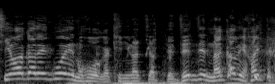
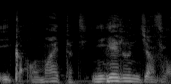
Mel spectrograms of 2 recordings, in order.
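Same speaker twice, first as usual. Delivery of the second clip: put-on low, much softer old-man voice; old man impression; 5 semitones lower, 10 dB quieter than usual. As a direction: quietly warn like an old grandfather. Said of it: "北の国からの".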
